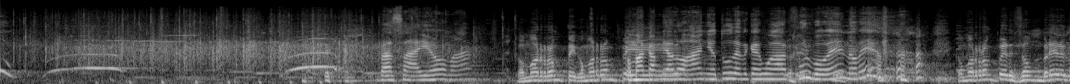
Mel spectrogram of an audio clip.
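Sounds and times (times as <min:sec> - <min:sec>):
audience applause: 0:00.0 - 0:04.9
speech: 0:03.2 - 0:10.7
laughter: 0:07.9 - 0:09.5.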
